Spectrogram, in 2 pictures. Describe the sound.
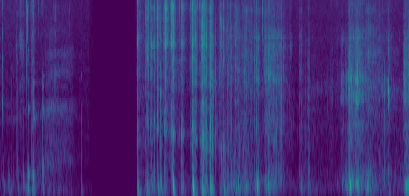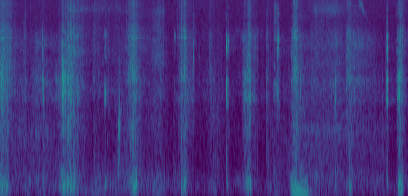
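Crunchy Christmas cookies being bitten and chewed, giving a run of sharp crackling crunches and chewing noises after a short silent gap, with people talking quietly alongside.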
